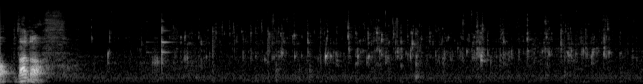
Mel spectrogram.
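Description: A spoon stirs and clinks lightly against a glass.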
